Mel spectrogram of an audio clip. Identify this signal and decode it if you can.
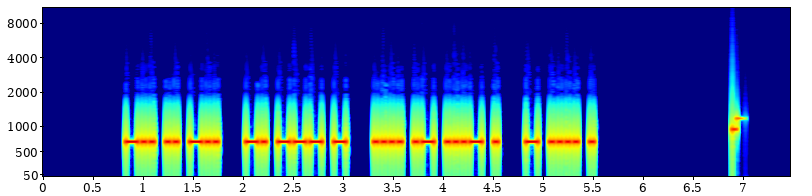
Morse code, heard as a keyed tone, about 30 wpm, 700 Hz. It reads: DID NOT HAVE THE
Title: Sets of 4 Words 30wpm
